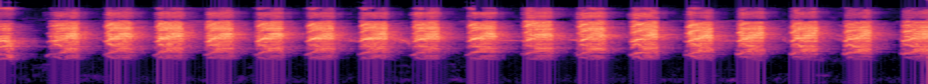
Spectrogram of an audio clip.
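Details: Long-tailed shrike, fighting song in the sparrow style: loud harsh rasping notes repeated steadily about four times a second throughout. The background is otherwise quiet.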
